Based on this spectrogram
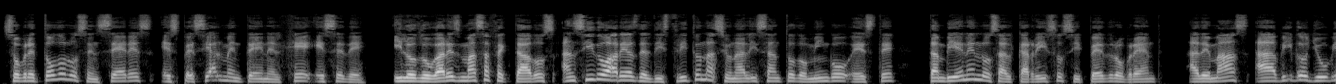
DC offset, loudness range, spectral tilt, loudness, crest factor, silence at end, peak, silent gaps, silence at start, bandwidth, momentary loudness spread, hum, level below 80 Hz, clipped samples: under 0.1%; 5 LU; -4.5 dB/octave; -22 LUFS; 18 dB; 0 s; -4 dBFS; 3.69-3.91 s; 0.05 s; 11.5 kHz; 8 LU; none; -64 dBFS; under 0.1%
